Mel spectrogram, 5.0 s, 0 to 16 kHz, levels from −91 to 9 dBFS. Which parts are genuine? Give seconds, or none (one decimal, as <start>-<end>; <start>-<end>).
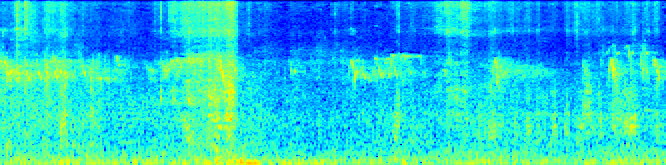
1.7-3.6; 4.6-5.0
